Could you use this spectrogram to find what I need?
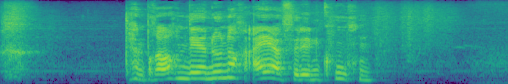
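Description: A young woman answers calmly nearby.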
